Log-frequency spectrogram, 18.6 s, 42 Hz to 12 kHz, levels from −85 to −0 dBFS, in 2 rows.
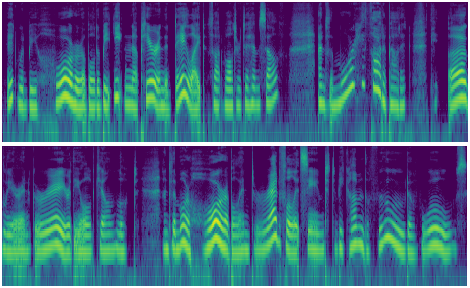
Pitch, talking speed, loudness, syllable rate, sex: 200 Hz, 145 wpm, -20 LUFS, 3.8 syllables/s, female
